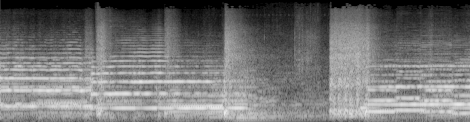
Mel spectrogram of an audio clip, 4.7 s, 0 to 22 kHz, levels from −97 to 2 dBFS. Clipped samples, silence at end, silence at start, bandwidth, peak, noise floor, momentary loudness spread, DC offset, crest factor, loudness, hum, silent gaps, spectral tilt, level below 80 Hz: under 0.1%; 0 s; 0 s; 16.5 kHz; 0 dBFS; -32 dBFS; 13 LU; under 0.1%; 12 dB; -12 LUFS; none; none; -3.5 dB/octave; -48 dBFS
